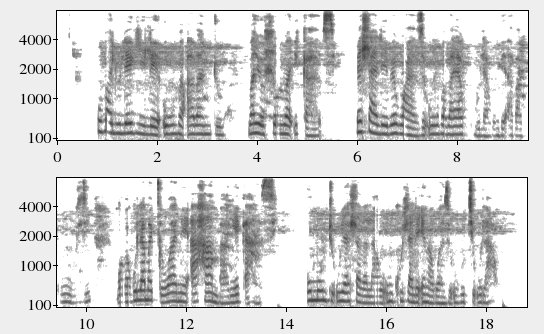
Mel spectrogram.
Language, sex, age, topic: North Ndebele, female, 18-24, health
